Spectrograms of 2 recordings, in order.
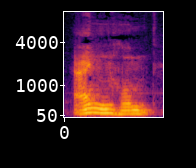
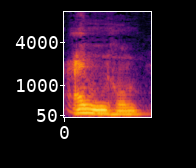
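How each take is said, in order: No difference in how they are said.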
